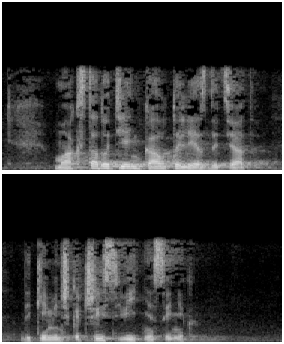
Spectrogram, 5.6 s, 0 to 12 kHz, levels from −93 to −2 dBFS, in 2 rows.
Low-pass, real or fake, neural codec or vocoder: 7.2 kHz; real; none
